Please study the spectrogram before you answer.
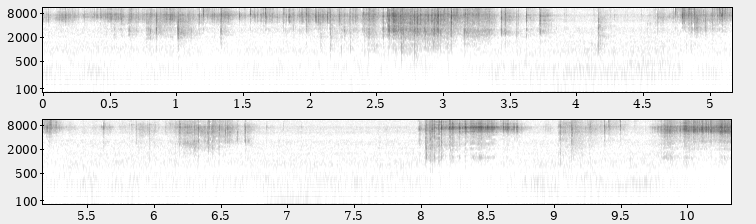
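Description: A metal knife blade scrapes and slices small cubes off the scored face of a dry, hand-sized, pale yellow bar of soap held in one hand, above a pile of soap shavings. Crisp, bright scraping and crumbly crunching come in bursts, with the loudest flurries near the middle and end. A steady low hum runs underneath.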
